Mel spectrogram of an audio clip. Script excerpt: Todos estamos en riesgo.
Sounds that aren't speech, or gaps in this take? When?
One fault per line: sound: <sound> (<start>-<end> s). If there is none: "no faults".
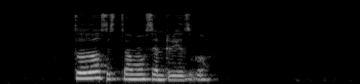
no faults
